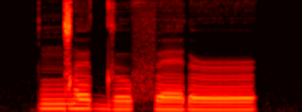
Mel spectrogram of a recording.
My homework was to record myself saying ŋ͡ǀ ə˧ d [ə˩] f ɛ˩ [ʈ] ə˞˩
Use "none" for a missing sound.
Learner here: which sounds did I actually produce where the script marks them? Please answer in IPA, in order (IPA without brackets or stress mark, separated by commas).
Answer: ʊ˩, ɾ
